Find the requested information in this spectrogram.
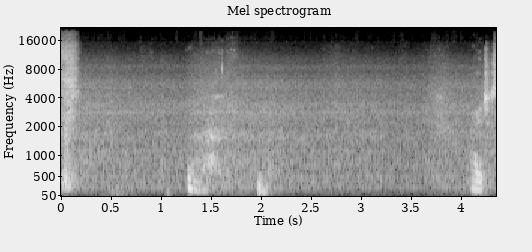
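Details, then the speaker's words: Sick adult with a congested nose, tickly all day, deliberately trying to bring on sneezes: a short sharp sneeze burst, then snorting and sniffing, then a second sneeze, over a washing machine hum. "I'm gonna sneeze. I'm sick. My nose has been tickling all day, so I'm trying to tease out some sneezes."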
